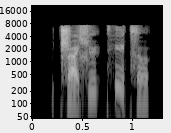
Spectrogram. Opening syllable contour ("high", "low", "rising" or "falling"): low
